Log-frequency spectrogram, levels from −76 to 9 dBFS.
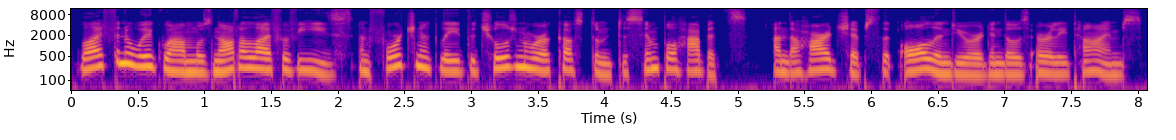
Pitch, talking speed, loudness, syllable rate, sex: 195 Hz, 215 wpm, -17 LUFS, 6.1 syllables/s, female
